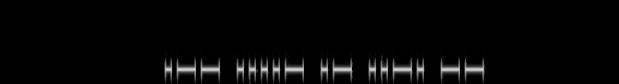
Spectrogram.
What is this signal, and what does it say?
Morse code, heard as a keyed tone, about 21 wpm, 700 Hz. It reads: W4AFM
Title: USA Call Signs - 5 Characters - 20wpm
